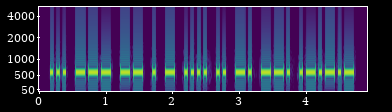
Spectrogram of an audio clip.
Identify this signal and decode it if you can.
Morse code, heard as a keyed tone, about 25 wpm, 600 Hz. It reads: SOMETHING.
